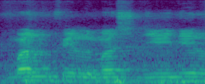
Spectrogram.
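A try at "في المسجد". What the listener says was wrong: Man fi masjid. Masjidnya tidak ada alif.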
